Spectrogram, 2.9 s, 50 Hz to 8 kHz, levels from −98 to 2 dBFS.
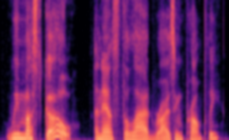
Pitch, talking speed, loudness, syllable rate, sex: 185 Hz, 165 wpm, -20 LUFS, 4.8 syllables/s, female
